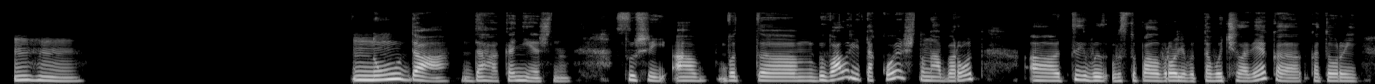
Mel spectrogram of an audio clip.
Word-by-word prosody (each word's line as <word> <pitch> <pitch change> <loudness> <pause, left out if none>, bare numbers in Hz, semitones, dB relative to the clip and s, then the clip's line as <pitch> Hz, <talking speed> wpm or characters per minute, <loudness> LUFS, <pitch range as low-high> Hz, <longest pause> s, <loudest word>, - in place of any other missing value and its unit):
Мгм. 180 -6 -1 2.7
Ну 210 +3 +6
да. 160 -6 +3
Да, 165 -1 -3
конечно. 150 -5 -3 0.4
Слушай, 195 -4 -2
а, 175 0 +2 0.2
вот, 185 -1 -2 0.2
э, 175 -1 +2
бывало 200 - +4
ли 265 -5 +1
такое, 235 +11 -1
что, 205 - -6
наоборот, 180 +5 0 0.5
а, 175 -2 +2
ты 205 +5 -1
вы 175 -1 +1
выступала 170 +2 -1
в 165 - -6
роли 175 -1 +4
вот 155 -2 -6
того 170 0 0
человека, 170 - -1
который, 165 -2 -2
175 Hz, 105 wpm, -20 LUFS, 165-195 Hz, 2.7 s, Ну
